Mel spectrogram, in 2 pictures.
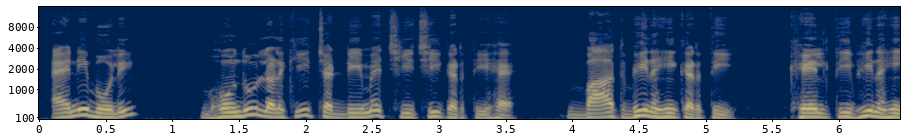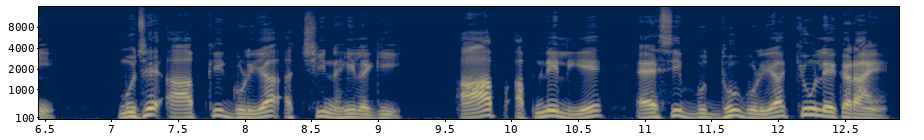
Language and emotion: Urdu, neutral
